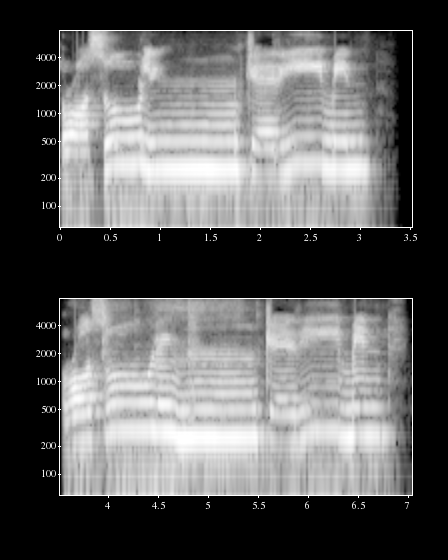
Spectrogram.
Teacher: रॉ को बारीक पढ़ेंगे क्योंकि जेर है उसके नीचे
